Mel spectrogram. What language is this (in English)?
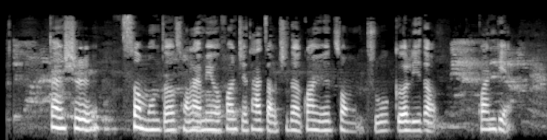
Chinese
